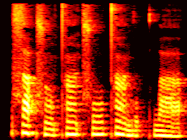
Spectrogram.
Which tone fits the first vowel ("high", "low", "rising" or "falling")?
high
